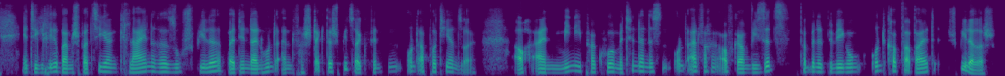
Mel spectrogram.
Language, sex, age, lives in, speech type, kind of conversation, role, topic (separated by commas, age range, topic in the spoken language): German, male, 25-29, Germany, read, expert-assistant, expert, Welche Schritte helfen dabei, das Training eines Haustiers langfristig zu planen, damit es Spaß macht und erfolgreich ist?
